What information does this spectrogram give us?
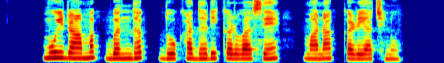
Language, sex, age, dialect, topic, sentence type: Magahi, female, 18-24, Northeastern/Surjapuri, banking, statement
